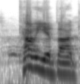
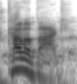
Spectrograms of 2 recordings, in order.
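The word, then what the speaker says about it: Carabao: Carrier bag. Yeah, people a lot a few people call them carrier bag. They don't know how to pronounce it. It's carabag. Carab bag.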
